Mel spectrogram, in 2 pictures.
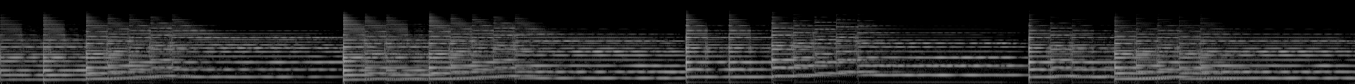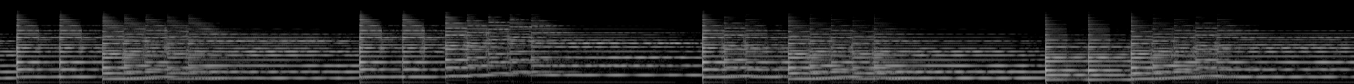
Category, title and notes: Music > Solo instrument
This loop contains simple beats: half beat, silence and prolonged notes, as well as pitch changes and repetitions. This sound has been created using LMMS's Triple Oscillator plugin preset: PowerString sequenced in 4/4 time signature, at 140 BPM.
